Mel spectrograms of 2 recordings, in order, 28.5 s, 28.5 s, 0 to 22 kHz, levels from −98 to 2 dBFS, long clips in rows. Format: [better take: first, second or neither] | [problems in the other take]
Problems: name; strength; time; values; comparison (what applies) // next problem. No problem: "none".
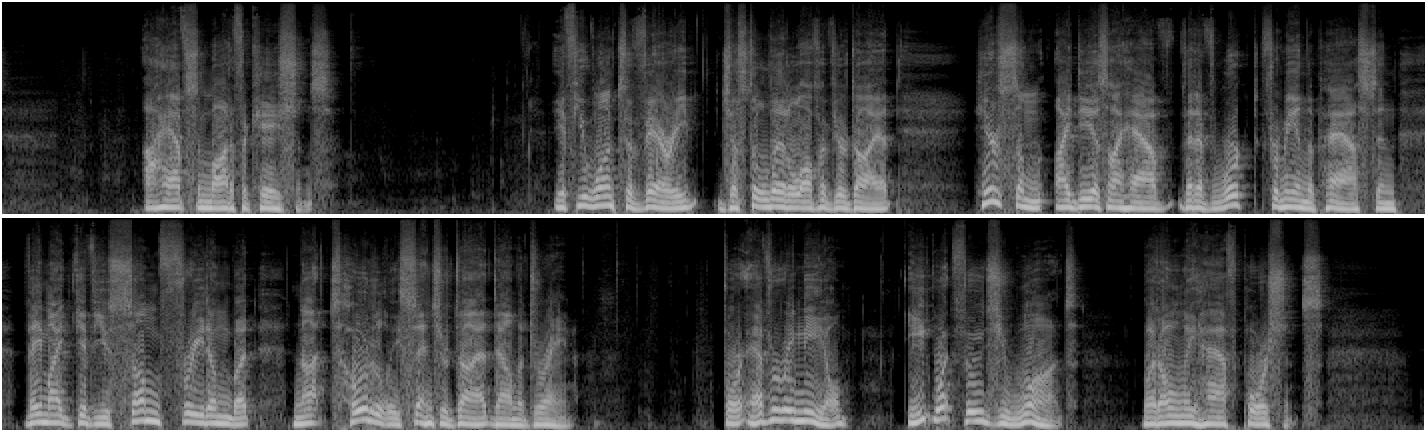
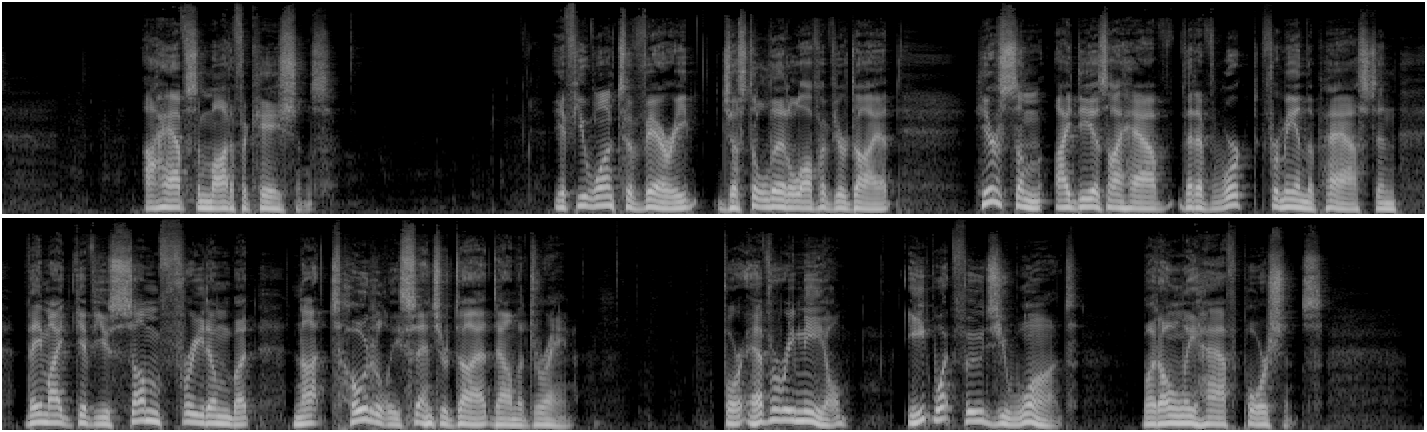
second | distortion; slight; 10 dB below the speech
